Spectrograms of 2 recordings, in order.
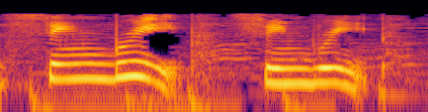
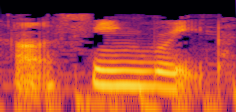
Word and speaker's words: Siem Reap: Number 7, Siem Reap, 是先例当然也有人会把这个 Siem 念成 Siem Reap， Siem Reap 都可以。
